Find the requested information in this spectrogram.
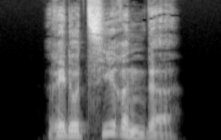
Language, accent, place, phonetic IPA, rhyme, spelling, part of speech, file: German, Germany, Berlin, [ʁeduˈt͡siːʁəndə], -iːʁəndə, reduzierende, adjective, De-reduzierende.ogg
- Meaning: inflection of reduzierend: 1. strong/mixed nominative/accusative feminine singular 2. strong nominative/accusative plural 3. weak nominative all-gender singular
